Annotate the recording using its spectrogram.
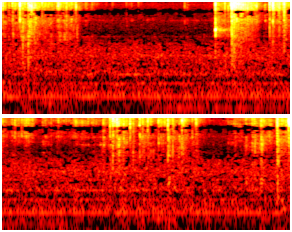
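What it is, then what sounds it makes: Dry bar soap being carved. A small knife blade, held by a hand with long white nails, carves and shaves a solid, dry gold-coated bar of soap with a cream interior and gold edges. The result is a steady, dry scraping crunch over a low hum, with bright hissy shavings and a few sharper crackles standing out.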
